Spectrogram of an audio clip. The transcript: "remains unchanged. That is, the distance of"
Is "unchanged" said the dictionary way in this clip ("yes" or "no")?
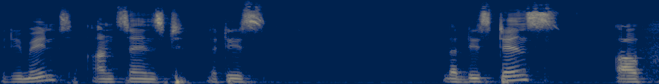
no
